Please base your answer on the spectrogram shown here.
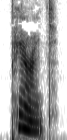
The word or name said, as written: parent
